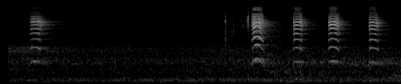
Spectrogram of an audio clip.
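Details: French bulldog puppies from a show bulldog kennel playing together in a garden; one quiet stretch, then five short, high, squeaky yelps, the first alone and four more in quick succession near the end, over faint background hiss.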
